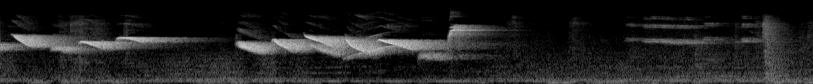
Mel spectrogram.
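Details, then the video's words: Singing contest of green-winged saltators: two rapid bursts of rich, descending whistled notes, five or six per burst, then a pause with softer distant notes and a brief click. "DISPUTA DE CANTO"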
